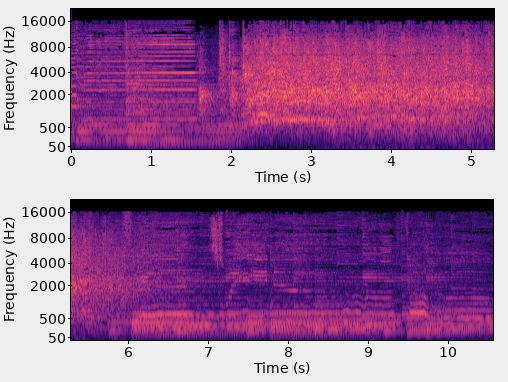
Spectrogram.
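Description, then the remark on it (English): A crowd bursts into loud, dense applause with some cheering for children performing on a big stage. It swells for several seconds, then fades as instrumental music picks up over the tail of the clapping. “they were still nervous to be on the big stage and grateful for the crowd's encouragement.”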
